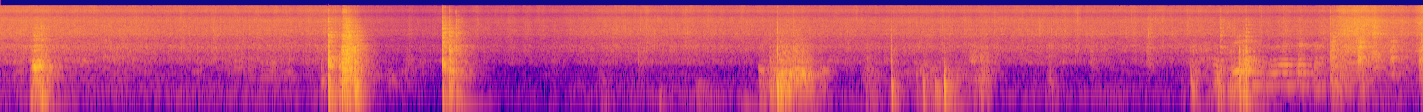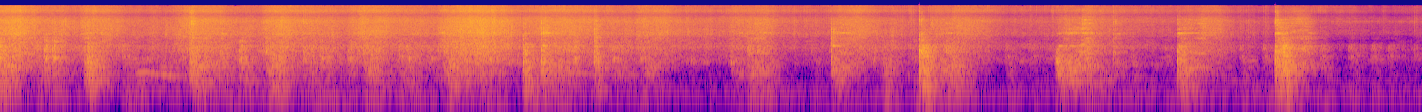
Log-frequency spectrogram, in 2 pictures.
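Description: Soya chunks frying in oil in a pan: a steady sizzle, with the utensil scraping and knocking against the pan as they are stirred. There are two louder knocks about three and four and a half seconds in.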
